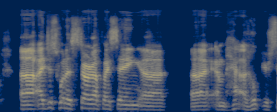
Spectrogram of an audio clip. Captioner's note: none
